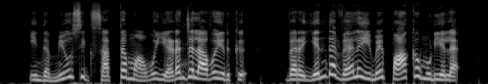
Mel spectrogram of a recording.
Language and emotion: Tamil, angry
